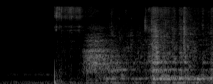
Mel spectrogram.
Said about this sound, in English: I'm just gonna flush this.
